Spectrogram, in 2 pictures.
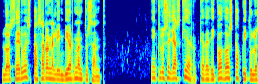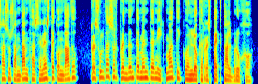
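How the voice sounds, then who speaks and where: A woman playing an assured, scholarly female mentor in an audiobook drama, speaking with conviction and deliberate, questioning phrasing. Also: deep voice, no echo, natural voice. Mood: assured, probing.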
